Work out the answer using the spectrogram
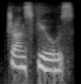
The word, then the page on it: transfuse: Indian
